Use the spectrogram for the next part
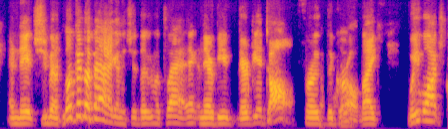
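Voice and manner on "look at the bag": imitated insistence, very high pitch; high-pitched retold urging; insistent. Heidi urging the kids to search, insistent.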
